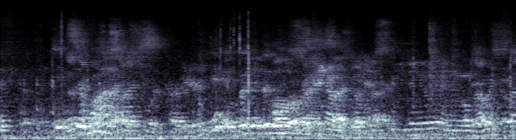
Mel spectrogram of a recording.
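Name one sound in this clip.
Playing cards are handled and slid against each other.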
